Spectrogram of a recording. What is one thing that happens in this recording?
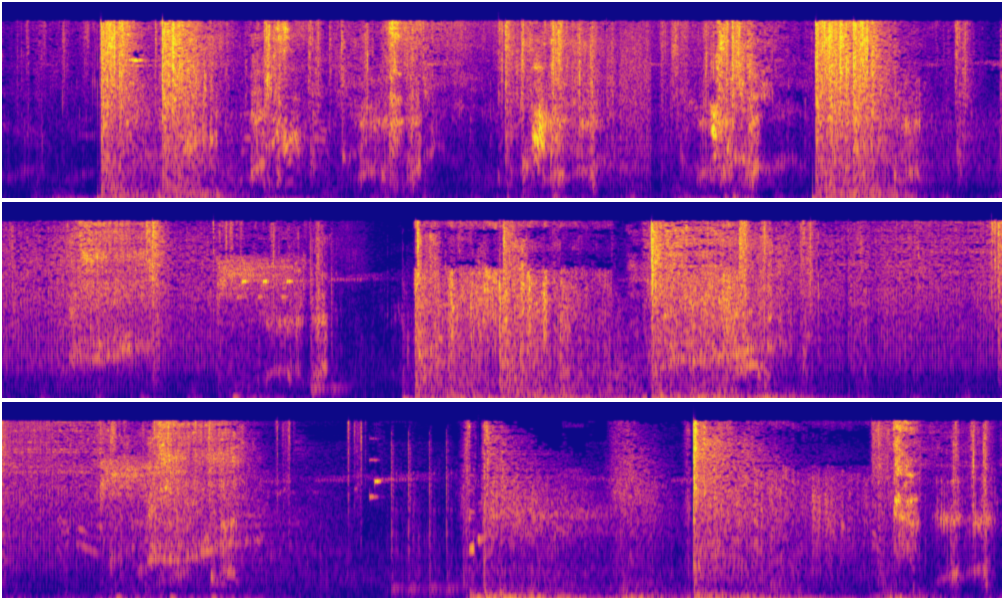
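Guns fire in loud bursts of shots.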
